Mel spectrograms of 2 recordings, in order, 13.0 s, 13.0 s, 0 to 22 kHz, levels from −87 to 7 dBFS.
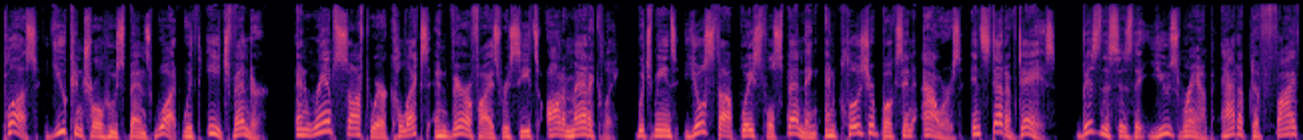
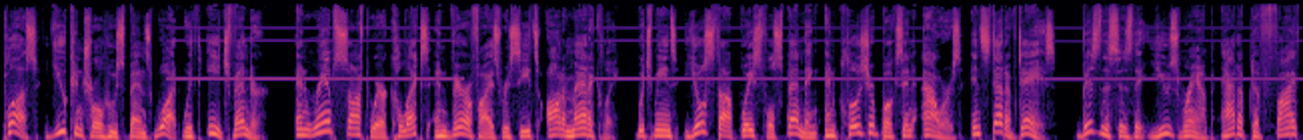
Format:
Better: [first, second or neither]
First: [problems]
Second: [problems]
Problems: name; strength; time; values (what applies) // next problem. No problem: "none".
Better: first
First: none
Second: high-pitched whine; faint; from 1.5 to 4.5 s, from 6 to 9.5 s and from 10 s on; 2 kHz, 20 dB below the speech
